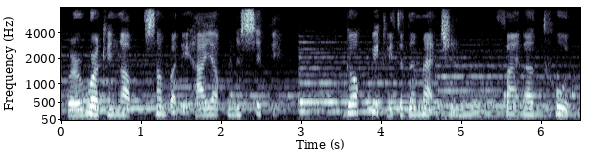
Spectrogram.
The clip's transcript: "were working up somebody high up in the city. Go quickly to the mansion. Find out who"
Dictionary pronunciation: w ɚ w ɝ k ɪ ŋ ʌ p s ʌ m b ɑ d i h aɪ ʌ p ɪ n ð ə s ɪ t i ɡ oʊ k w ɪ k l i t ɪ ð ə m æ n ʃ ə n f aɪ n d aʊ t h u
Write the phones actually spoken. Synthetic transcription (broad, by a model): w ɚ w ɝ k ɪ ŋ ʌ p s ʌ m b ɑ d i h aɪ ʌ p ɪ n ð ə s ɪ t i ɡ oʊ k w ɪ k l i t ɪ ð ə m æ n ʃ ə n f aɪ n d aʊ t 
